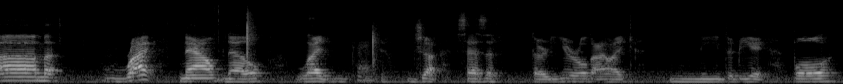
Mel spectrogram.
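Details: Adult man who has stuttered since kindergarten, reporting blocks and varying severity; stuttering.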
